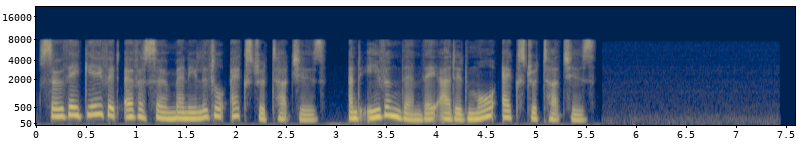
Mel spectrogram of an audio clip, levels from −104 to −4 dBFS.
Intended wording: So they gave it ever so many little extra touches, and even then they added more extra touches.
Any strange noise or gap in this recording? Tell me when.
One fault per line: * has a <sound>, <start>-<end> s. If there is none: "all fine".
all fine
